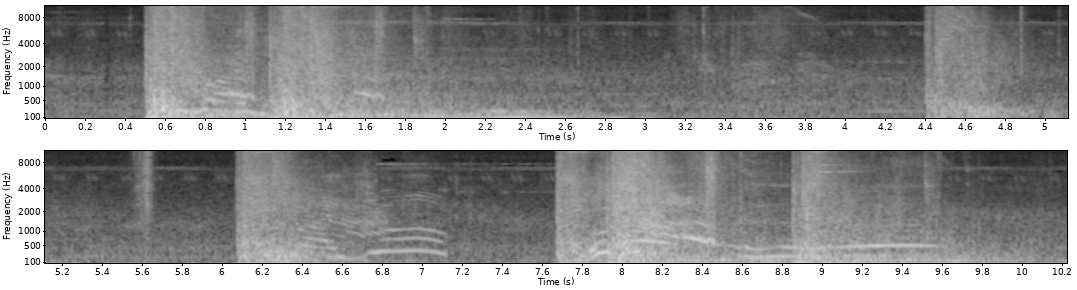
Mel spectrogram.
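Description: Close-range shotgun blasts in the S.T.A.L.K.E.R. Clear Sky video game, four loud separated bursts with ringing tails, spread across the stretch amid game ambience.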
